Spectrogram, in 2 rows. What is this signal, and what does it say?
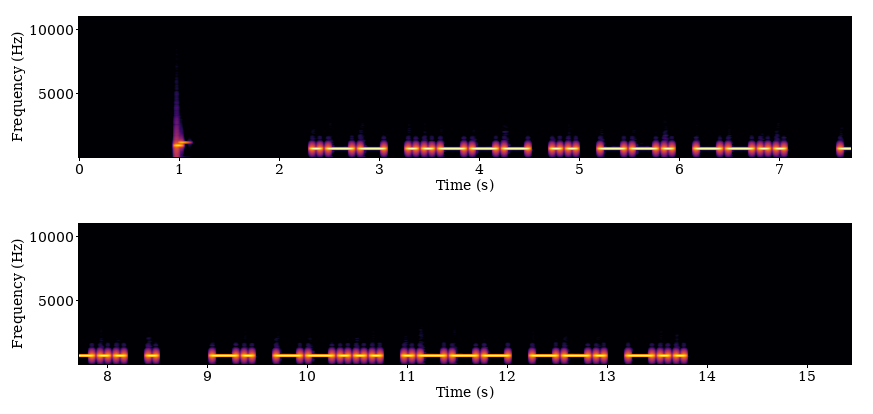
Morse code, heard as a keyed tone, about 16 wpm, 700 Hz. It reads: W2IGZ DE N7JGD
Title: USA Callsign DE Callsign - 5 Characters - 15wpm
